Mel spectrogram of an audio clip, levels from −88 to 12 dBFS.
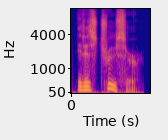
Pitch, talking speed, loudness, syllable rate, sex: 155 Hz, 200 wpm, -16 LUFS, 4.3 syllables/s, male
